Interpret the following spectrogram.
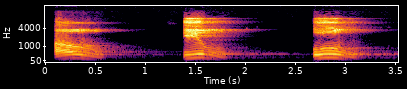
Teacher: জজম দিয়ে আল, ইল, উল, যেন আল এইভাবে আওয়াজটা মাখরাজে যাওয়ার সাথে সাথে বন্ধ হয়ে না যায়, চালু রাখতে হবে, যেহেতু রিখওয়া সিফত। আল, ইল, উল।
